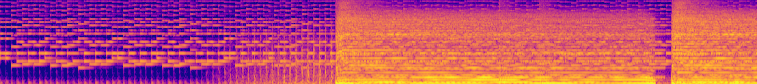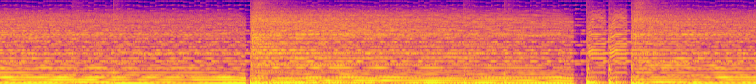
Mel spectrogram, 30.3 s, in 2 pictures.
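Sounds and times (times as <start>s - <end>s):
MIDI music: 4.5s - 30.1s.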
